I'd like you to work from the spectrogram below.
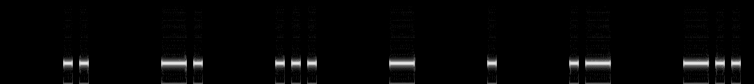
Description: Morse code, heard as a keyed tone, about 15 wpm, spaced as for 8 wpm, 1000 Hz. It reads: INSTEAD
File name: qotdfiles / 8wpm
